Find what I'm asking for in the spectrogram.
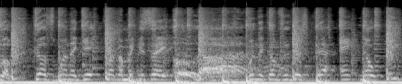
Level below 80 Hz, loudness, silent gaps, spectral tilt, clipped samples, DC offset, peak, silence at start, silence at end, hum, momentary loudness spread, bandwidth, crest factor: -8 dBFS; -9 LUFS; none; -5 dB/octave; 0.6%; under 0.1%; 0 dBFS; 0 s; 0 s; none; 2 LU; 15.5 kHz; 6 dB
